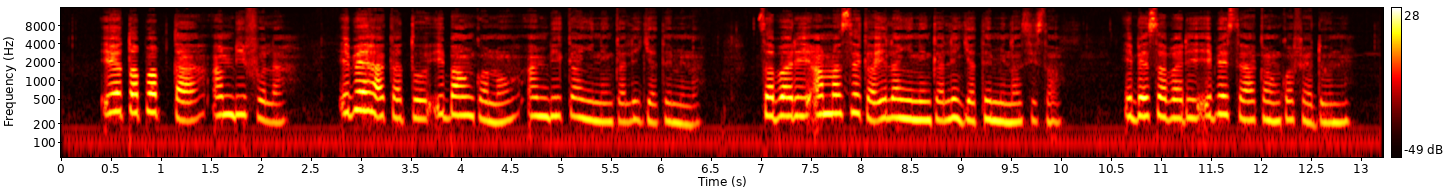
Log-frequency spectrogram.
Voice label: Mandinka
